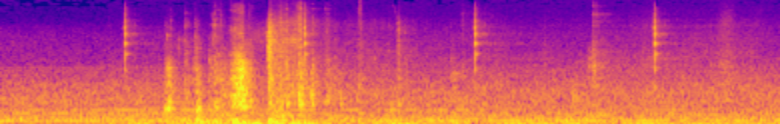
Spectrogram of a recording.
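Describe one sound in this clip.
A front door opens.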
